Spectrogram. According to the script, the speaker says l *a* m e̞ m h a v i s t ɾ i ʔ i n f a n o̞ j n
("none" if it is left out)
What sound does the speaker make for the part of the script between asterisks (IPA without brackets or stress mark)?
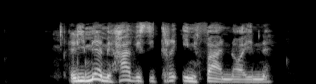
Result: i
